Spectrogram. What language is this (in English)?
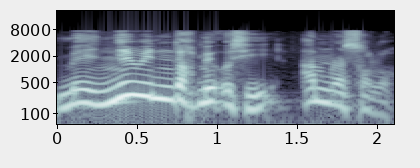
Wolof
